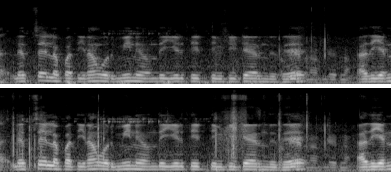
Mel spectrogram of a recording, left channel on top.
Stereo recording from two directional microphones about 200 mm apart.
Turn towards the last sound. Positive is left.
turn(degrees=-30)  # may be behind; listen again after turning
